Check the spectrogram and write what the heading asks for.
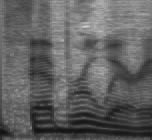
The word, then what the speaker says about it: February: At the home in, I'm saying February. I'm pronouncing the hard R every time, and I wish everybody else would follow my lead.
